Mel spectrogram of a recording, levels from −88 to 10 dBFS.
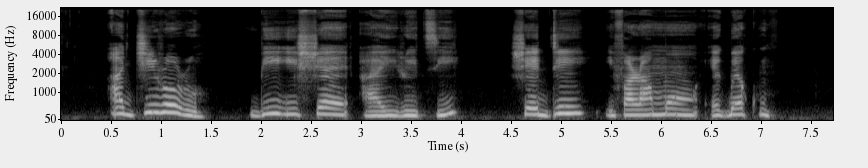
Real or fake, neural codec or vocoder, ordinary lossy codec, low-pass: fake; vocoder, 48 kHz, 128 mel bands, Vocos; none; none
